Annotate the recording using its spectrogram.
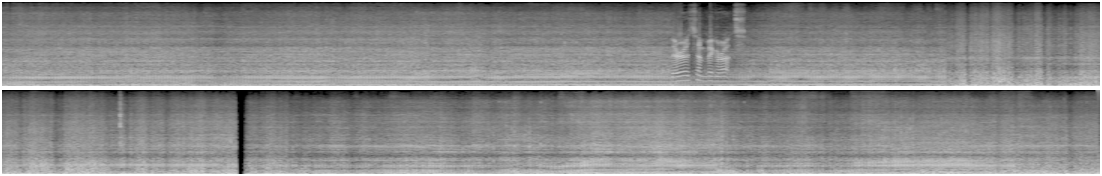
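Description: Tyres rumble and crunch over a rough dirt track.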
